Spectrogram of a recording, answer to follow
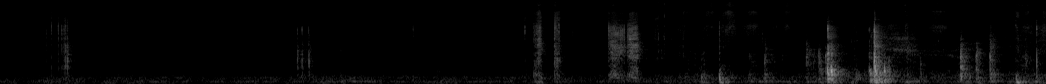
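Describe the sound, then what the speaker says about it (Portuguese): A zipper on a handmade fabric makeup bag is opened a little and a new slider is fitted onto it: quiet, short scratchy rasps and rubs, clustered near the end over a faint background. "Abrir um pouquinho o zíper, vou vir com o meu cursor."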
